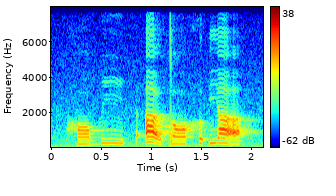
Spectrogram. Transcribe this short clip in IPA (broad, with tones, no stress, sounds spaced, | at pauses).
h ɔ˨ p i˦ | ʔ a̰˦˨ ʊ̯ t ɔ˨ h ʊ˦ ʔ j ä̰˦˨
